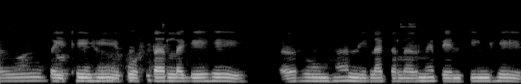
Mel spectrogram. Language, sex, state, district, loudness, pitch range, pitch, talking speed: Chhattisgarhi, female, Chhattisgarh, Jashpur, -24 LUFS, 150-160 Hz, 155 Hz, 150 wpm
